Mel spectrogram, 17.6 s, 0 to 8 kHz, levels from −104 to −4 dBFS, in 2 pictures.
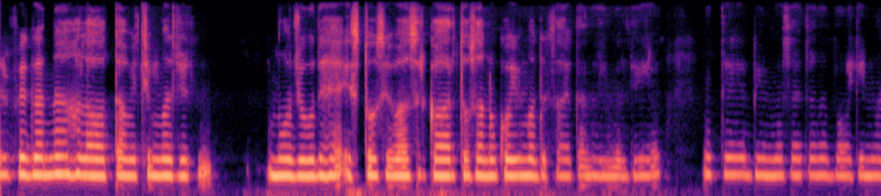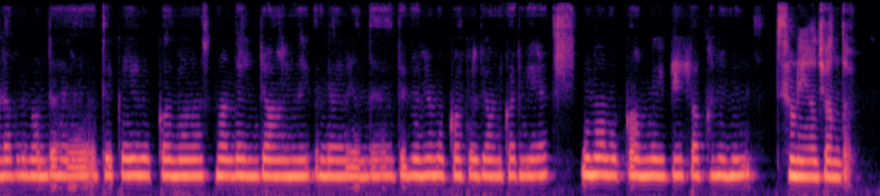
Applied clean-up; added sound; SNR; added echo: neural mask model DeepFilterNet 3.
